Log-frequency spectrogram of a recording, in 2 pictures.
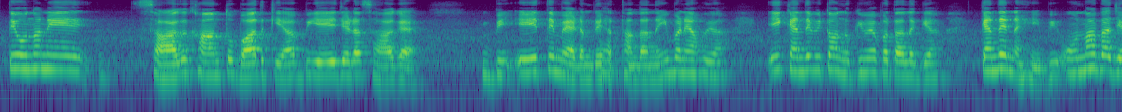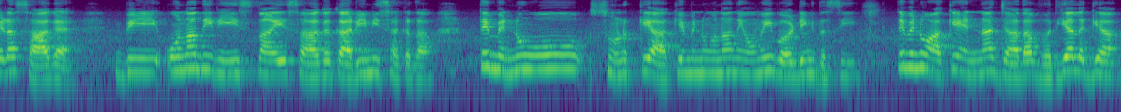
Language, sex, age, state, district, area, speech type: Punjabi, female, 45-60, Punjab, Mohali, urban, spontaneous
